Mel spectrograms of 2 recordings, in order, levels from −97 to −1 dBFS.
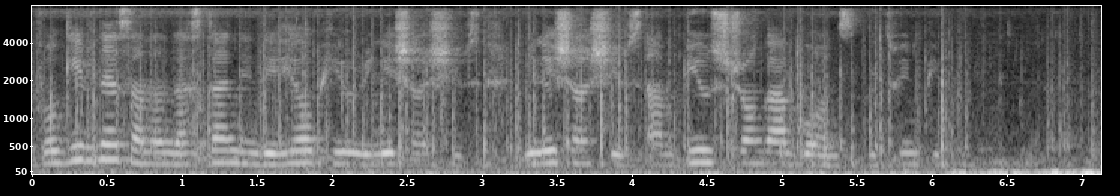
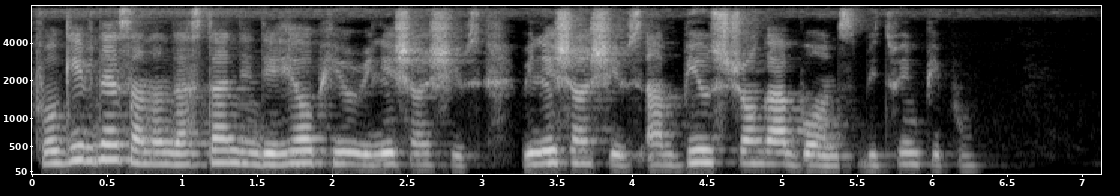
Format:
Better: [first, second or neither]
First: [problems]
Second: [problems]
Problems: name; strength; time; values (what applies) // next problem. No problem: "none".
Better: second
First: background sound (Drip); 2 dB below the speech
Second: none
